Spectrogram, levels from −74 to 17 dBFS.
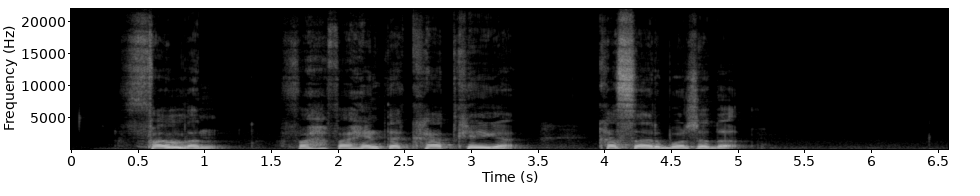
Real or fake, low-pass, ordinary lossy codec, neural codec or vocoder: real; none; none; none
